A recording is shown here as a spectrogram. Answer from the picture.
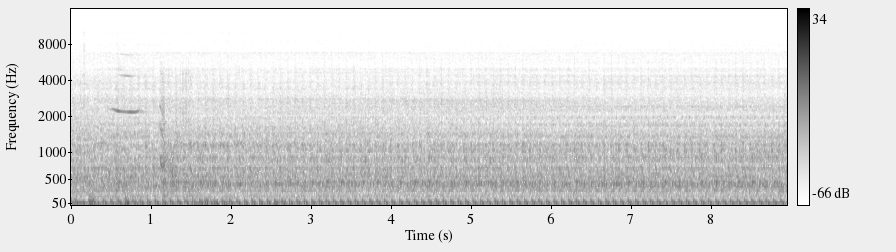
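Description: Motorcycle engine idling steadily with an even, regular beat.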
